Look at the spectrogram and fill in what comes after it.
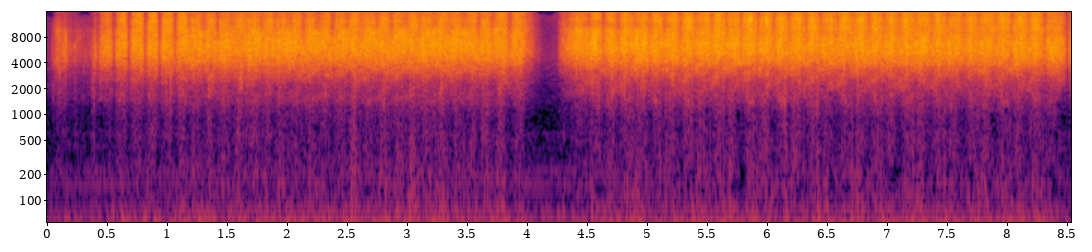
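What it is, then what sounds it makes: Latex gloves being rubbed. Hands in thin white latex gloves rub and wring against each other right beside a binaural microphone. The result is a steady, bright, swishing rub with a fast rhythmic texture, broken by one brief pause about halfway through before it resumes.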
